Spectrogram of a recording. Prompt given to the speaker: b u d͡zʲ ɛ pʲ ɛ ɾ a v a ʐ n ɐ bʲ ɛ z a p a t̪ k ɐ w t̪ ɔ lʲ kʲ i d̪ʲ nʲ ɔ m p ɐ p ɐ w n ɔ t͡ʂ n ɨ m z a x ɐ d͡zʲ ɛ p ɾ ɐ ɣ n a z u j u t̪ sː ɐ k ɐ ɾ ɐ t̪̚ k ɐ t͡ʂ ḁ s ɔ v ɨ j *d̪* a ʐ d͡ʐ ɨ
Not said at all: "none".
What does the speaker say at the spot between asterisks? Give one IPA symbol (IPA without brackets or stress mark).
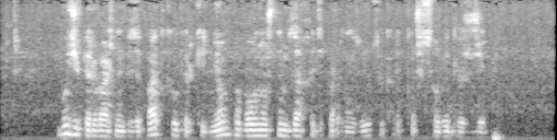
d̪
